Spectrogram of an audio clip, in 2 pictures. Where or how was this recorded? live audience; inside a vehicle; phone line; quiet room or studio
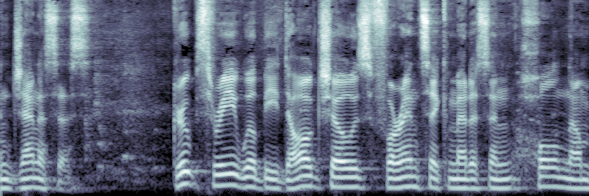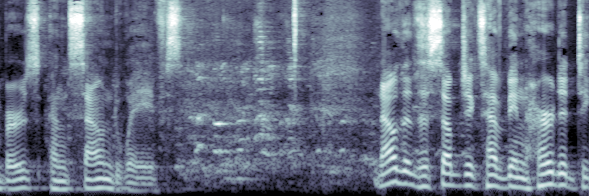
live audience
